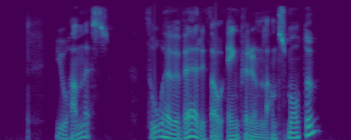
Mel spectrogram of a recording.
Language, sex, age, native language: Icelandic, male, 30-39, Swedish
